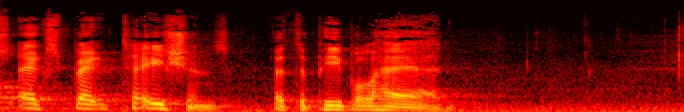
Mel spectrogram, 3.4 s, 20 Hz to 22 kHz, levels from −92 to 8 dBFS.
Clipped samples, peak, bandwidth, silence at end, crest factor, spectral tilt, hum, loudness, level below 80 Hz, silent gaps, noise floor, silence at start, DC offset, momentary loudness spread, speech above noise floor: under 0.1%; -10 dBFS; 14.5 kHz; 0 s; 20 dB; -5 dB/octave; none; -28 LUFS; -52 dBFS; none; -49 dBFS; 0 s; under 0.1%; 11 LU; 21 dB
